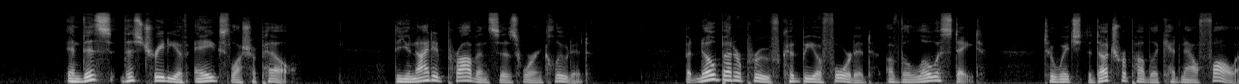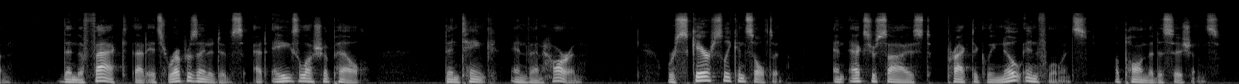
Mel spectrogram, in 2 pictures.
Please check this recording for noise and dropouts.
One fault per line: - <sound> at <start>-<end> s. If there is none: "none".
none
